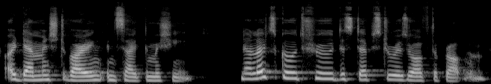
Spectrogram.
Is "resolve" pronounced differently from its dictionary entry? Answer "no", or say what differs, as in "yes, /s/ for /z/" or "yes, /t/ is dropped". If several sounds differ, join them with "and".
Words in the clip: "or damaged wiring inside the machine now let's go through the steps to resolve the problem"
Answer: no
